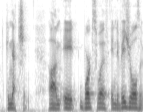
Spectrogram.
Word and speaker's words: Conxion: The organization is called Connection to Community, and it's spelled Conxion, Connection.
